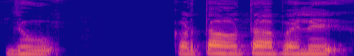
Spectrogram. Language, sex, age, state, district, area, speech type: Hindi, male, 60+, Uttar Pradesh, Azamgarh, urban, spontaneous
